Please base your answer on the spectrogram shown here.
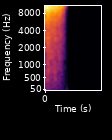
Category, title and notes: Instrument samples > Percussion
8 bit-Noise Tambournie
8-bit, FX, game, percussion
